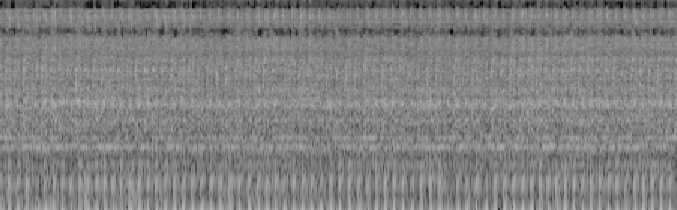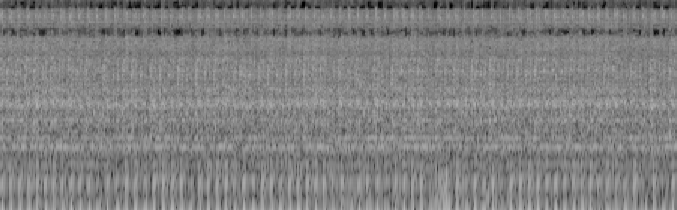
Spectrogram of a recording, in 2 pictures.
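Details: Royal Enfield Himalayan single at idle; steady thumping with light uneven metallic ticking, source of clicking not pinned down.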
